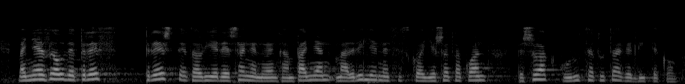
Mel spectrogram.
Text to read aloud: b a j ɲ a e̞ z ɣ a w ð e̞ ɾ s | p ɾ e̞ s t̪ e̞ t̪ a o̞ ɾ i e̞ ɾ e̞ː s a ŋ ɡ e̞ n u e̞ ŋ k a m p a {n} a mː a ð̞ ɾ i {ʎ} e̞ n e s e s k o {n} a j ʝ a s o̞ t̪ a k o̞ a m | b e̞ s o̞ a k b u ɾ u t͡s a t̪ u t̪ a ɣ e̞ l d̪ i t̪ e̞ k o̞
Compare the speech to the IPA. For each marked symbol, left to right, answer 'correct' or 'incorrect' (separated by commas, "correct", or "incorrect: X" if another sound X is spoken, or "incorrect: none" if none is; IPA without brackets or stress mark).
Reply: incorrect: ɲ, correct, incorrect: none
